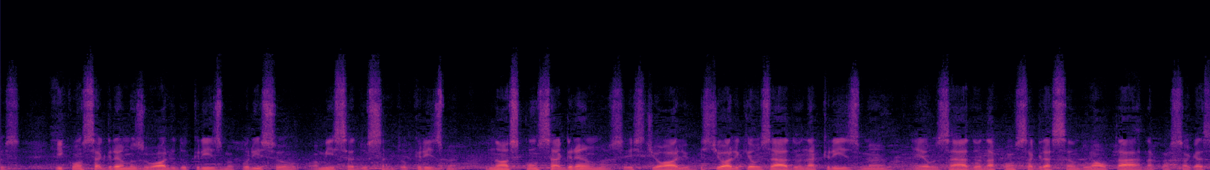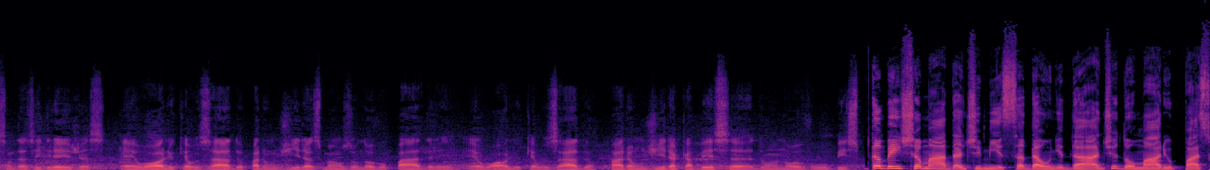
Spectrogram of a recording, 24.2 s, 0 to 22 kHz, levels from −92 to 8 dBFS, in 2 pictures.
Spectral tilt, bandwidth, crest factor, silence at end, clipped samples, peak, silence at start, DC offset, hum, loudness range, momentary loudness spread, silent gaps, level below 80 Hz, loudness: -5 dB/octave; 16 kHz; 20 dB; 0 s; under 0.1%; -12 dBFS; 0 s; under 0.1%; none; 7 LU; 12 LU; none; -66 dBFS; -33 LUFS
